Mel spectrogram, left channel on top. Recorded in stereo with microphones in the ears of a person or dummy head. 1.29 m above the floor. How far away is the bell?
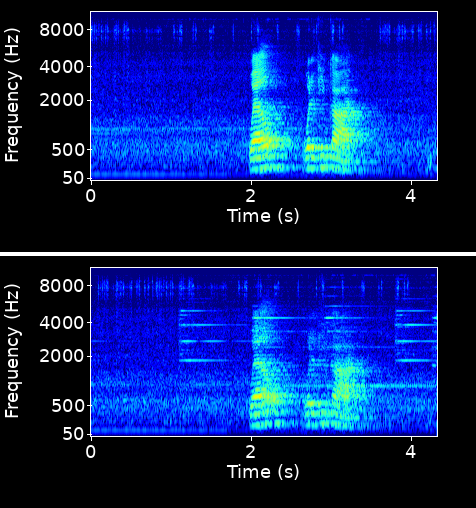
I don't hear a bell.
